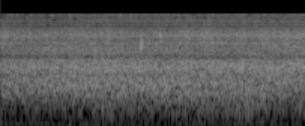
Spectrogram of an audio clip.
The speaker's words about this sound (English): I have one of these goofy apps on the iPhone that plays rain sounds. I run that all night.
